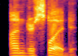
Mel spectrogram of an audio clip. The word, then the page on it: understood: American English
